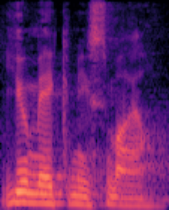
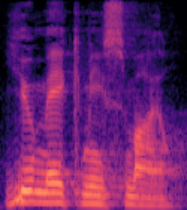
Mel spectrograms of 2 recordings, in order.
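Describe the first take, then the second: First: Softer and lower, moved; tender reading. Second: Soft, lower reading of the card; tender reading. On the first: Pastor rereading the child's card, hushed and moved. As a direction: read it hushed, years later. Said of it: "I open it up". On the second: Pastor reading a child's card, softly tender. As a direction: read it gently like a treasure. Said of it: "the inside is this". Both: Retold or imitated.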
